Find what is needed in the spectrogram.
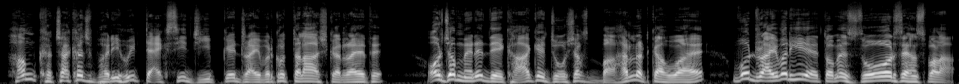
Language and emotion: Urdu, happy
